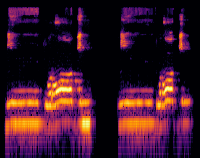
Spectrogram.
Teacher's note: maka gunnahnya dibaca dengan tipis, dibaca dengan tarkik.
